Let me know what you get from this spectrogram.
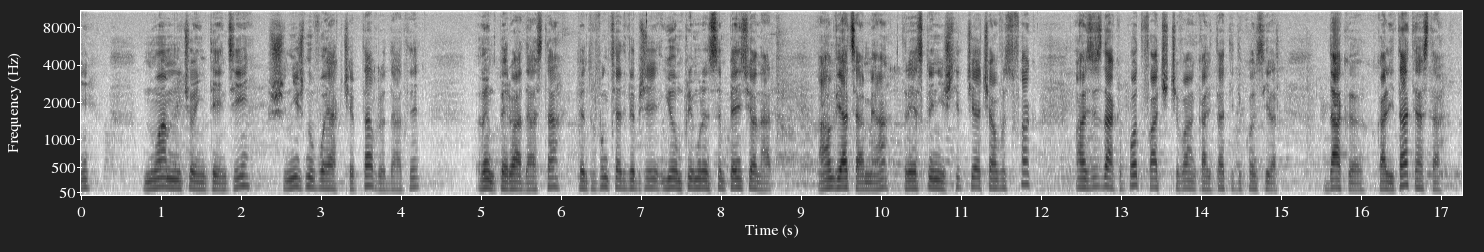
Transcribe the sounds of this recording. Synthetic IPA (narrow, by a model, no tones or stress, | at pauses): i | nuamnit͡ʃo̞int̪e̞nt̪sije̞ʃinit͡ʃʲnuvo̞jakt͡ʃe̞p̚t̪avɾeo̞d̪at̪ə | ɨnpe̞ɾʲioad̪aast̪ape̞nt̪ɾufuŋkt̪sijad̪evebt͡ʃejewɨnpɾimuɾɨnd̪sɨnt̪̚pe̞nsio̞naramviat̪sameat̪ɾəjeskliniʃt̪it̪̚t͡ʃejat͡ʃeamvɾut̪sə̥fak | amzis̬d̪akəpo̞t̪fat͡ʃe̥t͡ʃe̞vaɨŋkalit̪at̪e̞d̪eko̞nsilʲr | d̪akəkalit̪at̪east̪a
